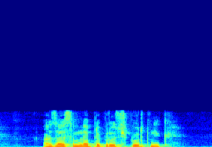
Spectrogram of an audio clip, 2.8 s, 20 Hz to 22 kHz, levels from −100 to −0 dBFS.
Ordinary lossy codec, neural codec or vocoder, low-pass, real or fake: none; none; 5.4 kHz; real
